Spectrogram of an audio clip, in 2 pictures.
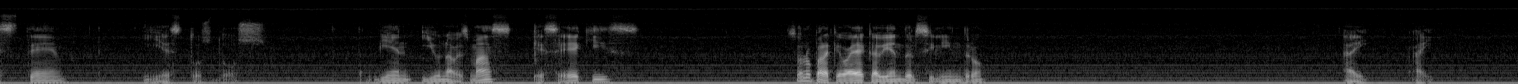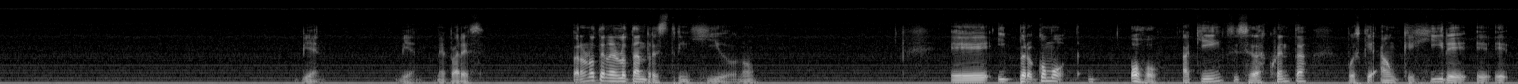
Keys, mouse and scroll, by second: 0.1 shift+middle click, 1.3 shift+right click, 2.3 shift+right click, 2.7-3.1 shift+scroll down 2, 3.4 click, 4.1-4.5 scroll up 2, 5.1-6.1 typing, 7.8 scroll down 2, 10.0-10.4 scroll down 2, 13.1 click, 13.6-23.1 middle drag, 23.1-25.4 drag, 25.9 scroll down 1, 26.3-27.7 drag, 29.1 scroll up 2, 29.5 click.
